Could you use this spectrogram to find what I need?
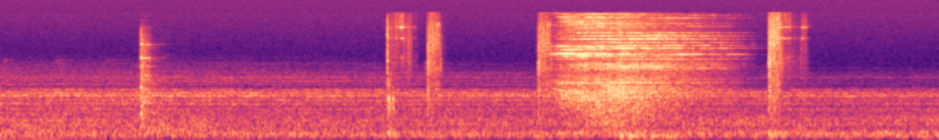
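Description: Short clinking game sounds play as items are picked up.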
